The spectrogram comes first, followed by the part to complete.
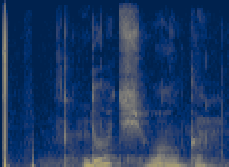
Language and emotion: Russian, sad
